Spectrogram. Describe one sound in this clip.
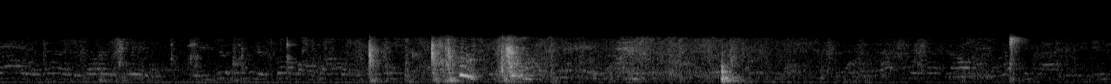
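A wooden bed frame thumps as a child climbs.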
